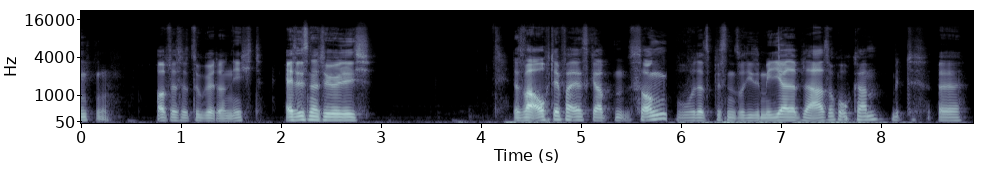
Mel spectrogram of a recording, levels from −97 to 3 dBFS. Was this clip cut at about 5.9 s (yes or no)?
yes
